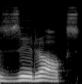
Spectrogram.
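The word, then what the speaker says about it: Xerox: जैसे स्वन में पढ़ा एक्स को एक्स एक्स यह और एक तो उच्चारण एक्स और एक ज एक्स मिस्ट्री और जेरोक्स इस तरीके से दो उच्चारण है मिनिमम स्पेलिंग्स है तो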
